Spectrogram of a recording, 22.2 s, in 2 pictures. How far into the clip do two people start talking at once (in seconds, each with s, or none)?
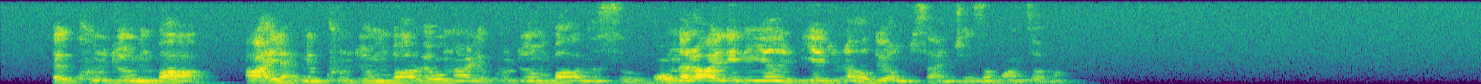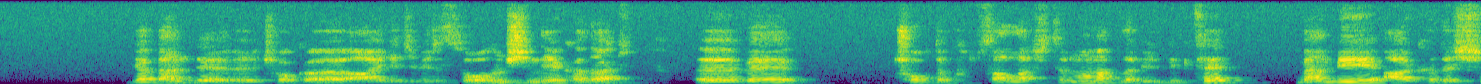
none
